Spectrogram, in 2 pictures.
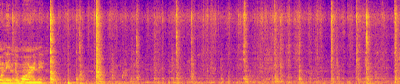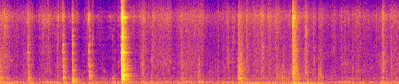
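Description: Small items clatter and tap on a counter.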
